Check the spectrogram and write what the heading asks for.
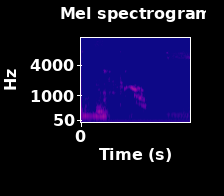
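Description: A cat meowing once about a second in, a short faint call that falls in pitch.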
